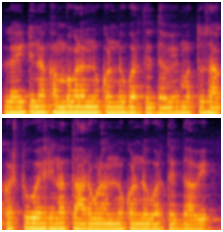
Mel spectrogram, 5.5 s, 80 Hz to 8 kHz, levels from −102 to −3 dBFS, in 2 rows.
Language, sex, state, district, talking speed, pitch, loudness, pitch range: Kannada, male, Karnataka, Bidar, 110 wpm, 135 Hz, -15 LUFS, 130-135 Hz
